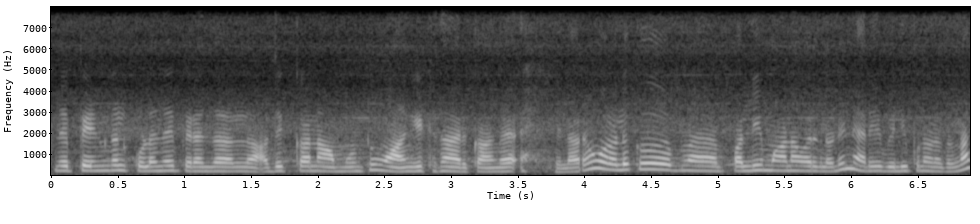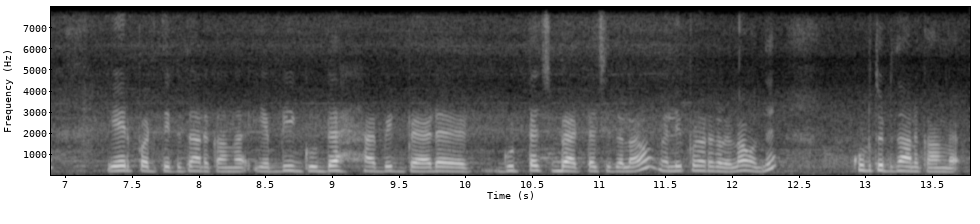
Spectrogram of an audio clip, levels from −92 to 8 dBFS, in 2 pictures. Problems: constant background noise, background conversations at intervals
